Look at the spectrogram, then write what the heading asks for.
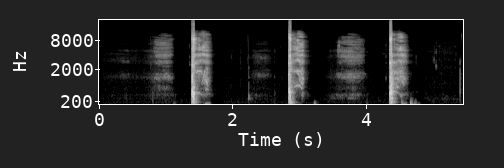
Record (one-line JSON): {"three_cough_length": "5.5 s", "three_cough_amplitude": 32768, "three_cough_signal_mean_std_ratio": 0.2, "survey_phase": "beta (2021-08-13 to 2022-03-07)", "age": "45-64", "gender": "Male", "wearing_mask": "No", "symptom_runny_or_blocked_nose": true, "smoker_status": "Never smoked", "respiratory_condition_asthma": false, "respiratory_condition_other": false, "recruitment_source": "REACT", "submission_delay": "1 day", "covid_test_result": "Negative", "covid_test_method": "RT-qPCR", "influenza_a_test_result": "Negative", "influenza_b_test_result": "Negative"}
